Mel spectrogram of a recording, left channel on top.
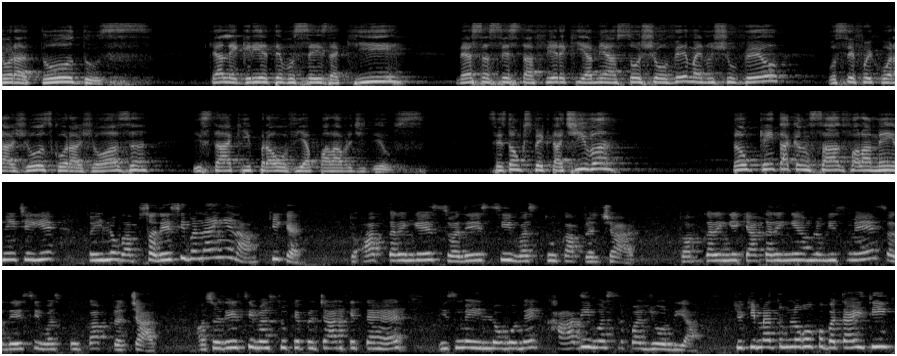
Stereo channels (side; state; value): both; different; correlation 0.01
